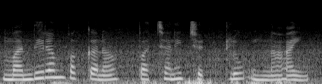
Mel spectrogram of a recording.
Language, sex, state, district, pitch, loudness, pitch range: Telugu, female, Telangana, Mahabubabad, 240 Hz, -16 LUFS, 215-260 Hz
